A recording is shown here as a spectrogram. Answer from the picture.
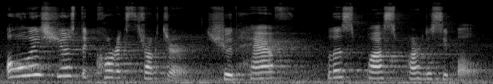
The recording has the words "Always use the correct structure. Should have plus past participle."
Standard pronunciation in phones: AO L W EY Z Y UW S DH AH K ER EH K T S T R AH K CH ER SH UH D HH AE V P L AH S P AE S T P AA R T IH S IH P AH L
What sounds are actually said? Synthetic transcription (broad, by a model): AO L W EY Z Y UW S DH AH K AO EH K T S T R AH K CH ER SH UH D HH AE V P L AH S P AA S P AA R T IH S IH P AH L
